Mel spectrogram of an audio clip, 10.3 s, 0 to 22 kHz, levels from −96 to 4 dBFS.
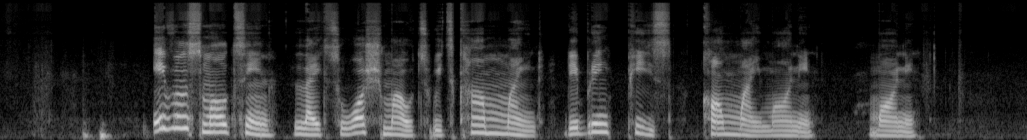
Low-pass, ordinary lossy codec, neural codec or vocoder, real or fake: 19.8 kHz; Opus, 32 kbps; vocoder, 44.1 kHz, 128 mel bands every 256 samples, BigVGAN v2; fake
